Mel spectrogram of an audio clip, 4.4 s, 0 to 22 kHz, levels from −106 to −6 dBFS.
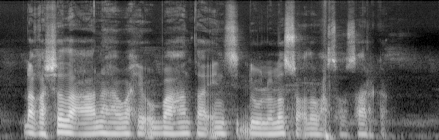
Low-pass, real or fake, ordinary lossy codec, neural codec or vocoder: none; real; none; none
